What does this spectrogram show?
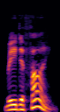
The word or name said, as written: redefine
